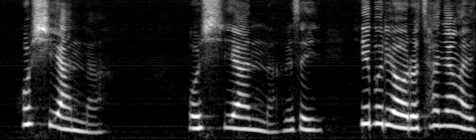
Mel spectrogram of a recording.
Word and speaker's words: 호산나: 호산나, 호산나 그랬어요. 그죠? 호산나. 히브리어 발음은 호시안나.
